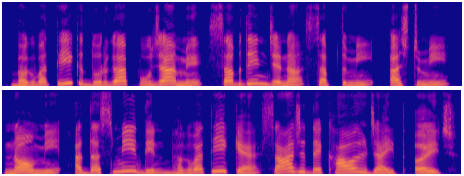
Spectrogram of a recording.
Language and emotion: Maithili, neutral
